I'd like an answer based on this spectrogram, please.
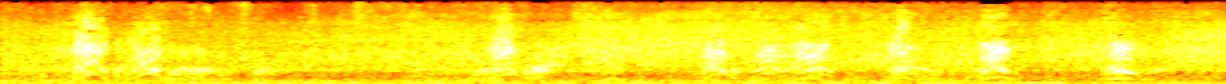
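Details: Kangal dogs in a fight and attack: short, sharp barks at irregular intervals rise over men talking, laughter and a low steady hum, with music briefly in the background.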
